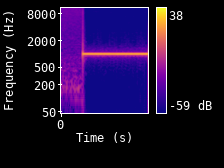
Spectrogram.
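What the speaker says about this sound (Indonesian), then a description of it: "Ntar kalau ada kata kasarnya di bip aja." A steady, loud censor bleep tone cuts in abruptly over a swear word after a short moment of muffled background, holding unbroken to the end.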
